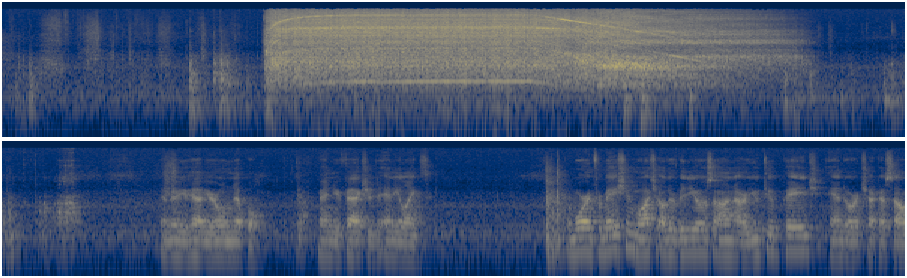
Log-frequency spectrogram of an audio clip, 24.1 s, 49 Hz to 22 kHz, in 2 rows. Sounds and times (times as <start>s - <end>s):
Speech: 14.2s - 15.6s, 16.2s - 17.8s, 19.6s - 24.0s.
